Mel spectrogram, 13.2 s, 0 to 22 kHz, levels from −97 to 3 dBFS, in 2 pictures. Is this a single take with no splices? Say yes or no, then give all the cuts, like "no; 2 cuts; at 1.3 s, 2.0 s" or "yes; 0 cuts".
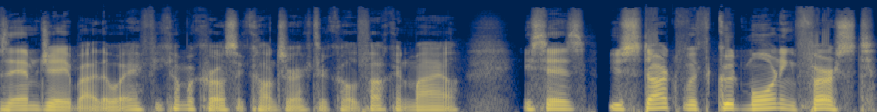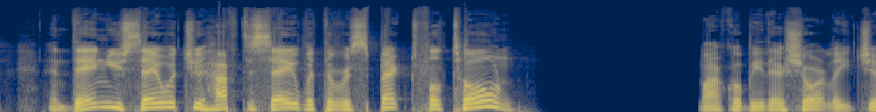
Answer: no; 2 cuts; at 2.7 s, 4.5 s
